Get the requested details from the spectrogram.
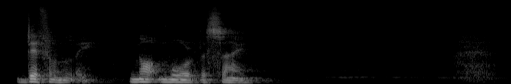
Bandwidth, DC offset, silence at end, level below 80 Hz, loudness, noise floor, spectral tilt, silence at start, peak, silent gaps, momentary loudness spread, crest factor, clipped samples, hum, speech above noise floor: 15.5 kHz; under 0.1%; 0.2 s; -74 dBFS; -37 LUFS; -74 dBFS; -6 dB/octave; 0.15 s; -16 dBFS; none; 22 LU; 24 dB; under 0.1%; none; 38 dB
